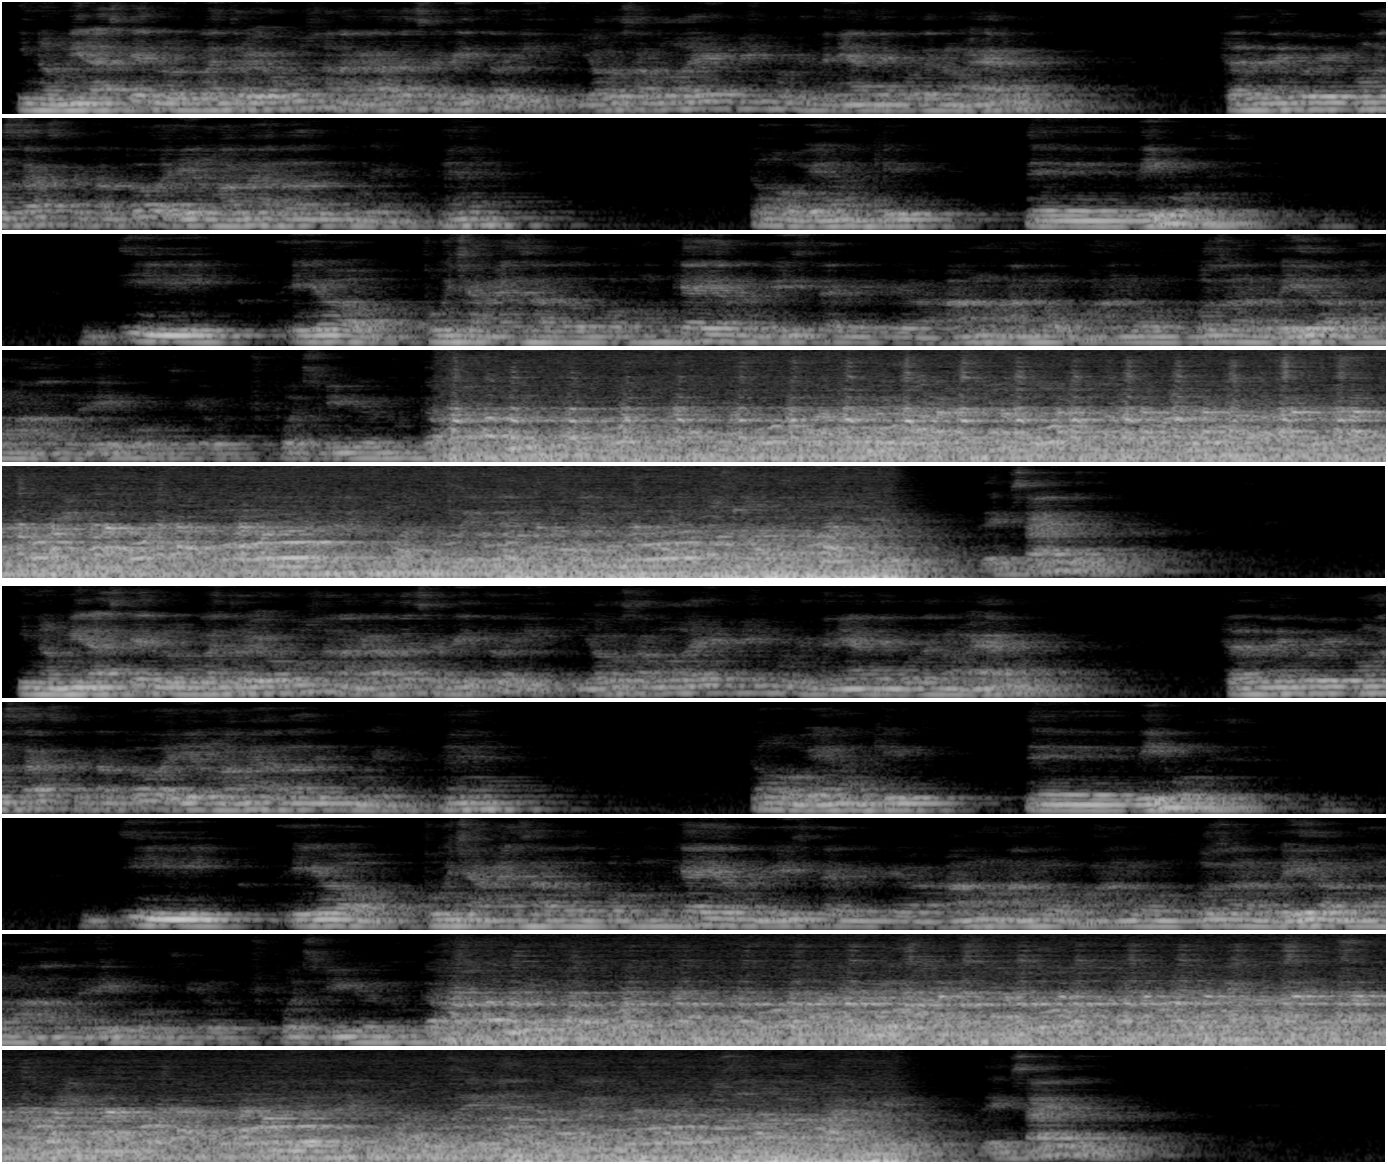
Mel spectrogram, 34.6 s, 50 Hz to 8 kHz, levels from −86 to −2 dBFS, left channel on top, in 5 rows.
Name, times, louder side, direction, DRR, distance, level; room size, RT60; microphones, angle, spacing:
voice 1, 0.1-5.3 6.1-9.5 10.7-11.6 12.0-13.1 14.2-14.9 15.2-23.8 24.7-28.4 28.9-33.4, right 1 dB, 10° left, -5 dB, 0.7 m, -35 dB
sound 1, 22.9-32.2, left 2 dB, 60° left, 0.4 m, -26 dB
2.7 x 2.1 x 4.1 m, 1.1 s
head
